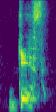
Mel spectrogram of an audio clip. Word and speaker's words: GIF: It is more popular than GIF, but it's not a landslide.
